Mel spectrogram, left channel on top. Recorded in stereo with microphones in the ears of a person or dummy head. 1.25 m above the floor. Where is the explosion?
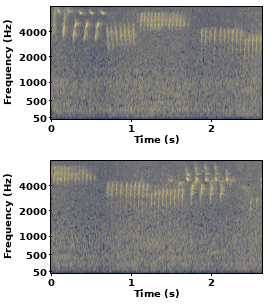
I don't hear an explosion.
